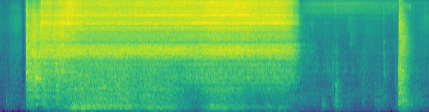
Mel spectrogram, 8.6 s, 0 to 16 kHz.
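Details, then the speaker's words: 1998 Chevrolet truck with crank-no-start, spark and 60 psi fuel pressure verified, mass airflow sensor unplugged: fires and idles about five seconds, then dies; cleaning the dirty MAF sensor later fixed it. "so now it'll run without the mass air flow sensor on there but of course it shuts off cuz the computer is looking for some signals"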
